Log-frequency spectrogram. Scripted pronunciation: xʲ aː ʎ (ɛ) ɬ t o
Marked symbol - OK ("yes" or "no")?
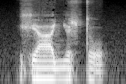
no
